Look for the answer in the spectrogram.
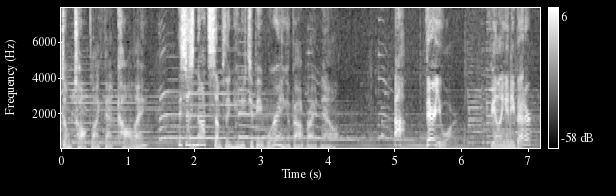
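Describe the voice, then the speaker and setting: A youthful forest ranger mentor from an anime game. The voice is light and animated in pitch, yet composed, caring and gently instructive. Clear music sits behind it. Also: male voice, a little fast. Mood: reassuring. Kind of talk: anime-style game voice acting.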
